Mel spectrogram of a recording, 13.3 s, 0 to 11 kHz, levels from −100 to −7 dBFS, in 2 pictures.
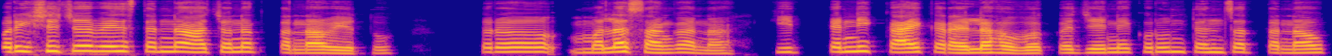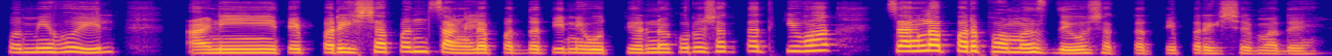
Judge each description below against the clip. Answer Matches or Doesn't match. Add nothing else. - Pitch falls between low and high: Doesn't match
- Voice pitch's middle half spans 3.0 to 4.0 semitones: Doesn't match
